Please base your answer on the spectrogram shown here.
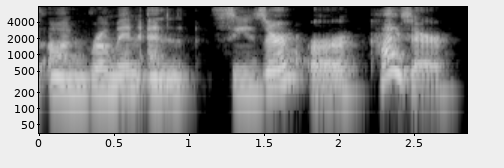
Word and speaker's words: Caesar: in cat so as we have soft C's like in Caesar as we would say today it is Kaiser but the with a hard K almost sound same with thing with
